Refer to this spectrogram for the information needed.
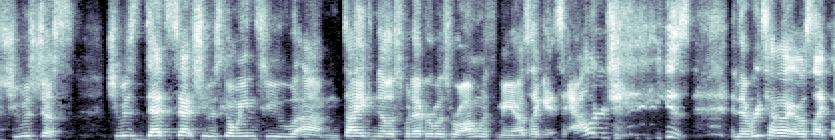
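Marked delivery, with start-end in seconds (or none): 5.5-6.9 high, soft, drawn-out mock whine; laughing imitation of a weary protest; mock exasperated protest. Retold protest to fussing old lady.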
